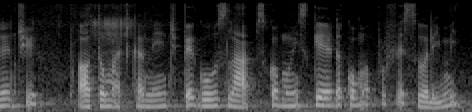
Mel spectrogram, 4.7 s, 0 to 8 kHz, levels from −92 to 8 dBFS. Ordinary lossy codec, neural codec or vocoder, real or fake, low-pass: none; none; real; 7.2 kHz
